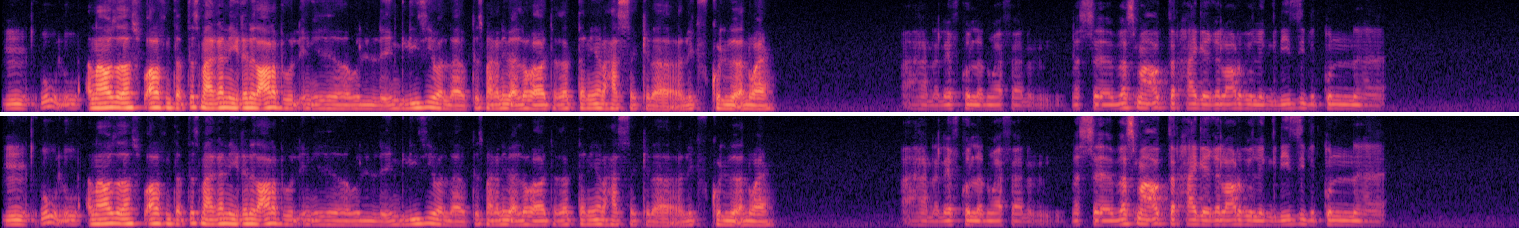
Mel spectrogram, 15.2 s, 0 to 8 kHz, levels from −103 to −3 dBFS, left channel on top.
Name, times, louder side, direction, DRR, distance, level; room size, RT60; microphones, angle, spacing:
voice 1, 0.0-0.9 9.0-13.9, right 2 dB, 25° right, 1.2 m, -37 dB
voice 2, 0.9-7.7, left 4 dB, 55° left, 0.8 m, -31 dB
head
